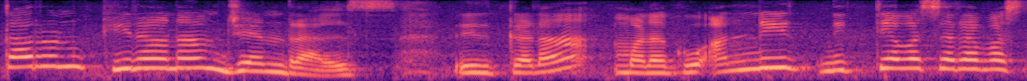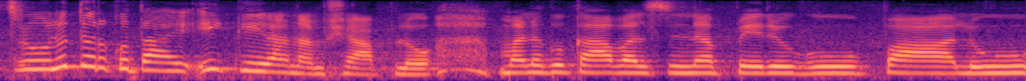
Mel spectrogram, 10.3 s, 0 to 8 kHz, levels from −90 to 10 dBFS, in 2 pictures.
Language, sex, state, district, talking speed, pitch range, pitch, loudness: Telugu, female, Telangana, Karimnagar, 95 wpm, 205-330 Hz, 230 Hz, -13 LUFS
